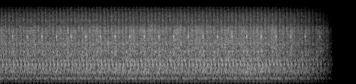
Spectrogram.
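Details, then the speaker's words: Peugeot/Citroën HDI diesel after clearing an EGR blockage, running at steady speed. Even diesel clatter with the turbo now audibly spooling up and down, no stumbling or hunting, then a clean stop. Running well. "you can hear the turbo wind it up and down all right at least I hope it's supposed to sound like that it's certainly working a lot harder than it was before anyway success she's running a treat"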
